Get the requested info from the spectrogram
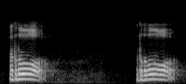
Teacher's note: Nah, tapi huruf ro ini dia lebih tepat bagian awalnya, awal langit-langit depan, yaitu area masih gusi tapi sudah masuk ke bagian awal dari langit-langit, yaitu yang tempat bergerigi.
